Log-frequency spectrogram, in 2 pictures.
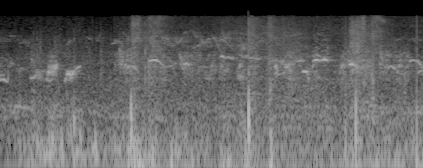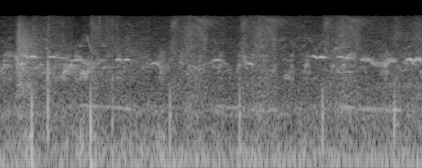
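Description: Footsteps tap on concrete.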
